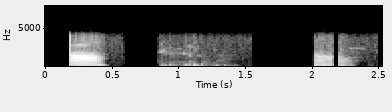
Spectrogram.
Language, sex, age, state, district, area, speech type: Manipuri, female, 60+, Manipur, Imphal East, rural, conversation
